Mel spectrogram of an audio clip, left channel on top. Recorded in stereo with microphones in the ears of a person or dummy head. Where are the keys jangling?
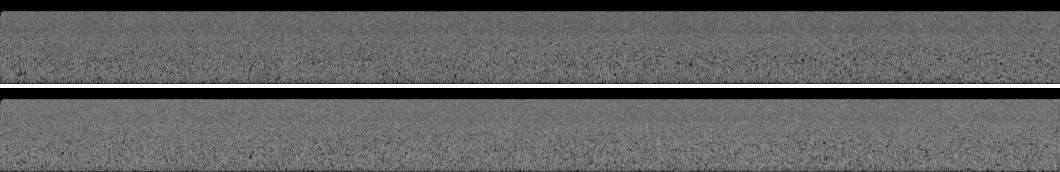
No keys jangling in this recording.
